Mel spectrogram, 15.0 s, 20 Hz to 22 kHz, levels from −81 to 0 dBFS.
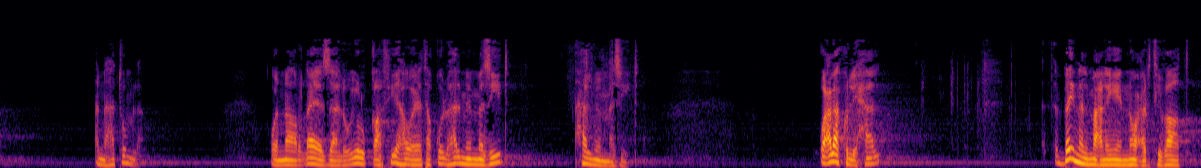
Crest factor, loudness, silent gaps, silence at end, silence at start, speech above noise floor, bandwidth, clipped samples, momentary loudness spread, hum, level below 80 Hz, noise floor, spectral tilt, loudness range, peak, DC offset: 22 dB; -22 LUFS; none; 0.1 s; 1.2 s; 45 dB; 8.8 kHz; under 0.1%; 15 LU; none; -54 dBFS; -66 dBFS; -7 dB/octave; 8 LU; -2 dBFS; under 0.1%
